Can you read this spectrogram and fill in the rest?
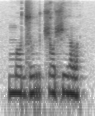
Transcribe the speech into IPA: m ɔ d͡z u r t͡ʃ ɔ ʃ i lˠ

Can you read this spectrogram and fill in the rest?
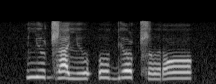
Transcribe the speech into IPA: lʲ u˥ ɖ͡ʐ a˥˩ lʲ o˩˥ ʔ o˥˩ ɡʲ ɔ˥ ʈ͡ʂ ɤ˩ ɾ ɔ˥

